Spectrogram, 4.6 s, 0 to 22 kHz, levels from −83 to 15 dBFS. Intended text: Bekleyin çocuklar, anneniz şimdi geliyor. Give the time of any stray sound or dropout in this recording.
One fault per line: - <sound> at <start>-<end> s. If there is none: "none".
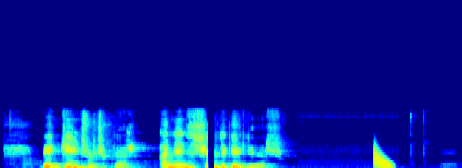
- dropout at 2.1-2.1 s
- chirp at 3.7-4.0 s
